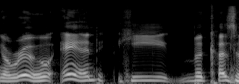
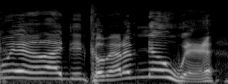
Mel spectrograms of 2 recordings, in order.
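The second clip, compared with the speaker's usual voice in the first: put-on shitty Australian accent. Wallaby Wanker greeting podcast viewers in a hammed-up Australian accent. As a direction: play a cheesy Aussie safety mascot. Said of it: "your shitty Australian accent".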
